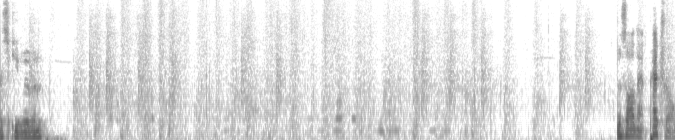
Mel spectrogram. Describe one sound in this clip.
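Footsteps rustle through dry grass and ferns.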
